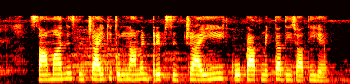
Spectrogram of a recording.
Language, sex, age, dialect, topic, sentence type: Hindi, female, 18-24, Kanauji Braj Bhasha, agriculture, statement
